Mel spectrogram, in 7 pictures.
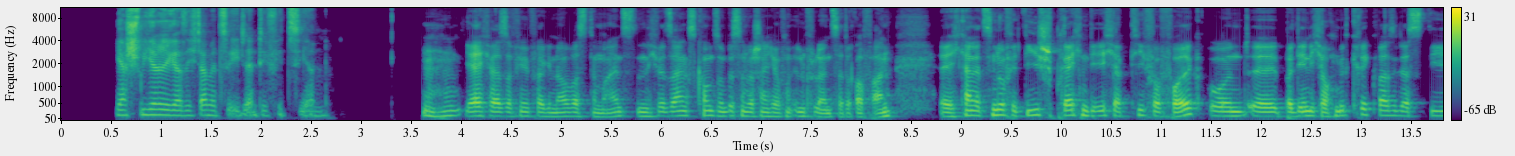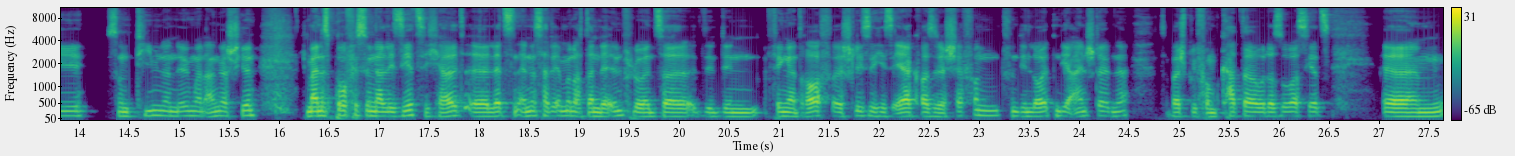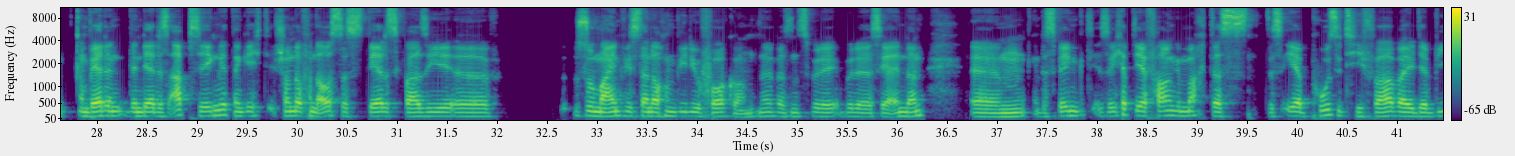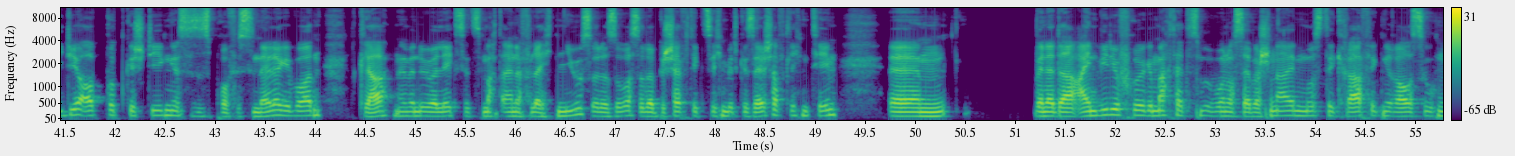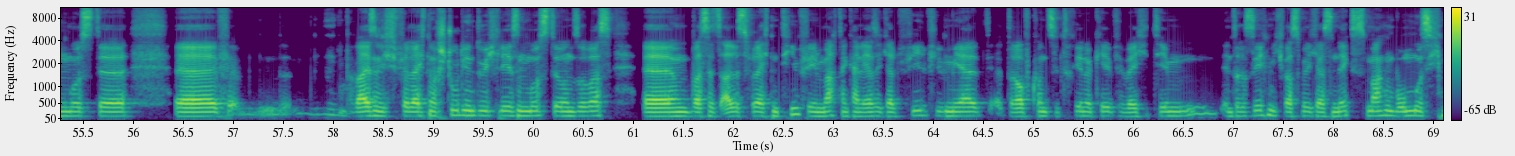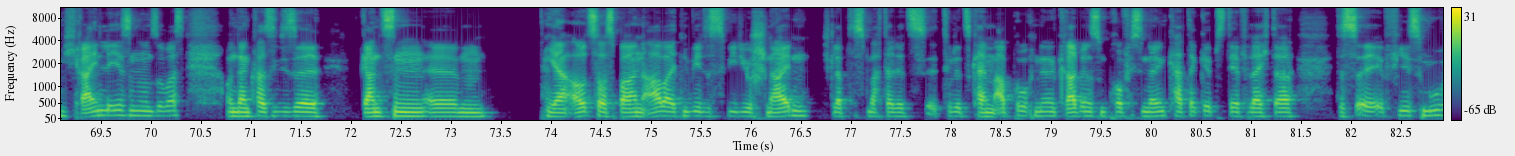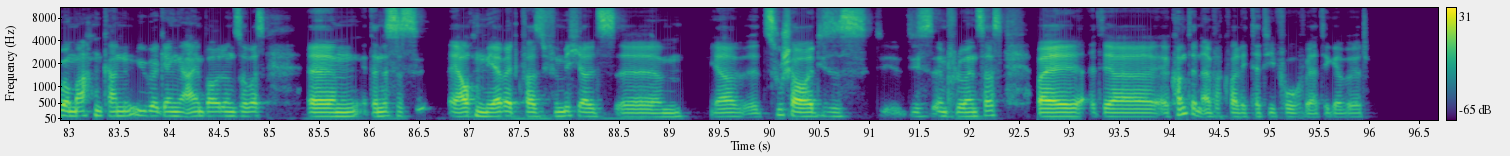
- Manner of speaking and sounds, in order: other background noise; in English: "Cutter"; in English: "Video-Output"; in English: "outsourcebaren"; in English: "Cutter"; in English: "smoother"; in English: "Content"
- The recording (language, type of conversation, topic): German, podcast, Was bedeutet Authentizität bei Influencern wirklich?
